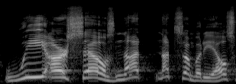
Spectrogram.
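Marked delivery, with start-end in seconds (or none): 0.0-1.1 WE OURSELVES pitched high and drawn out; emphatic. Acted. Crowd setting itself up against Jesus, emphatic. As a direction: lean slowly and forcefully on WE OURSELVES. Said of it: "is emphatic in the Greek here".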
